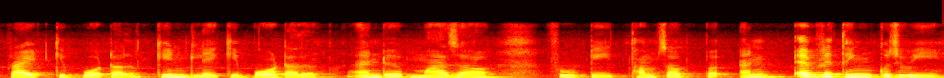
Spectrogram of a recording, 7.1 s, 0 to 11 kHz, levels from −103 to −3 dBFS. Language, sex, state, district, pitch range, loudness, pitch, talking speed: Hindi, female, Bihar, Patna, 200-230 Hz, -20 LUFS, 215 Hz, 125 wpm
